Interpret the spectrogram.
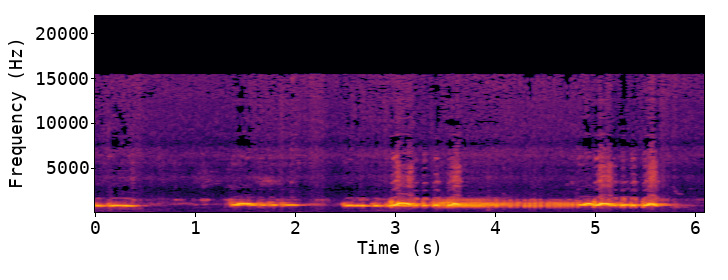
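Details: Local zebra doves answering each other at midday with short soft coos that build into a long rolling trill and end in bright slurred coos.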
